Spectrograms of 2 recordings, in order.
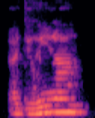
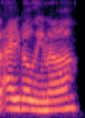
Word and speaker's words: Adelina: Adelina? It's pronounced Idalina.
